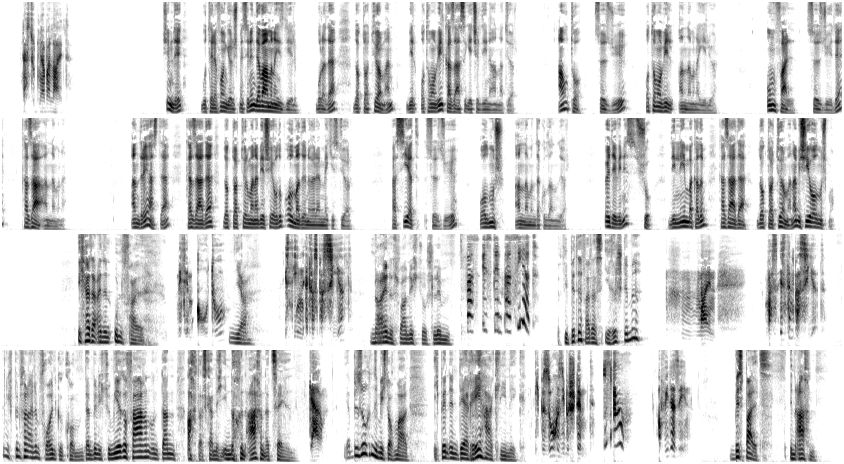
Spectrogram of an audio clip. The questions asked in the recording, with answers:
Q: Dinleyin bakalım kazada Doktor Türman'a bir şey olmuş mu?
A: Neyse ki Doktor Tüyoman'a pek bir şey olmamış.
